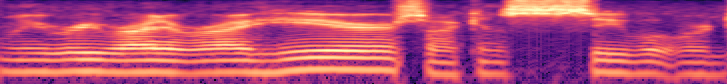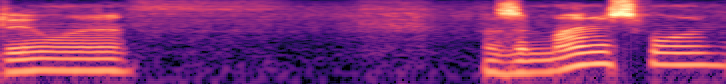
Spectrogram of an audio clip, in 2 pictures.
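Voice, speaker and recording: Pausing long and often, a man talks at a medium pitch with ordinary pitch variation. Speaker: math teacher. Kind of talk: tutorial.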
